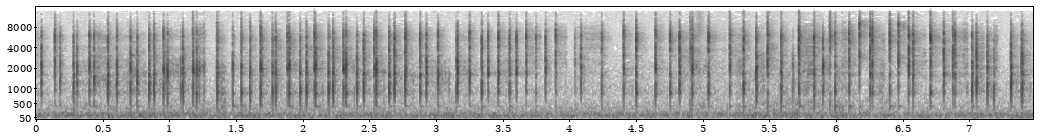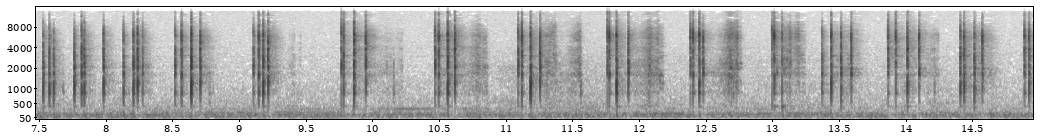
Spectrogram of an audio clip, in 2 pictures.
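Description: Paper-clip-covered nails tap a full white plastic liquid soap pump bottle. A rapid, dense run of bright, dry clicks fills the first half, then thins into slower, spaced taps with almost no ring.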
